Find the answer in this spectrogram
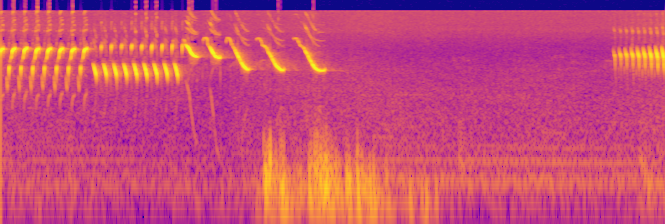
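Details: Canary singing sahsahat and batbatat phrases to get the female ready: rapid high trills switching pitch, four descending whistled sweeps, a pause with faint low background noise, then a renewed high trill.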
